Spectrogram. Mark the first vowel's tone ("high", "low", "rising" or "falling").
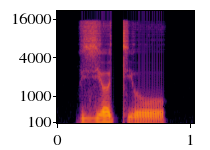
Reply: high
